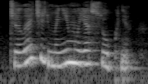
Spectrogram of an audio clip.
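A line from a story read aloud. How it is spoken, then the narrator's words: Exclaimed. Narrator (Ukrainian): вигукнула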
